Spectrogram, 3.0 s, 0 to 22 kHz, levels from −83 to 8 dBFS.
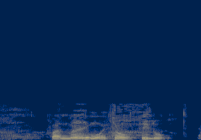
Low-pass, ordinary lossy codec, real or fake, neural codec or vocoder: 7.2 kHz; MP3, 24 kbps; fake; codec, 16 kHz, 16 kbps, FunCodec, trained on LibriTTS, 50 frames a second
